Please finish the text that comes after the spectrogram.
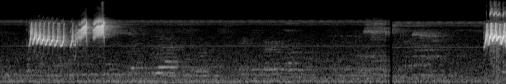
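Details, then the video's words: Flameback heard at night, vocal and excited, giving a sustained buzzy, high-pitched rattle that breaks into squeaky notes. After a quiet pause, another shrill rasping burst comes at the end. "Tembakan Burung FLAMBOYAN GACOR Nyerecet Emosi Tinggi DiMalam Hari"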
